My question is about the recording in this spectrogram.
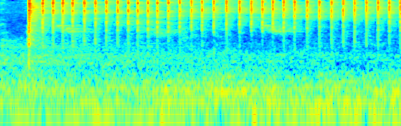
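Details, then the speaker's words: Ozempic injection pen set to its highest dose and injected into the arm: quick, even ratchet clicking, about ten clicks a second, steady until it stops. The pen is delivering the dose normally. "you hear it clicking down and then once that stops give it a few seconds then pull it out boom very easy to use no harm"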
